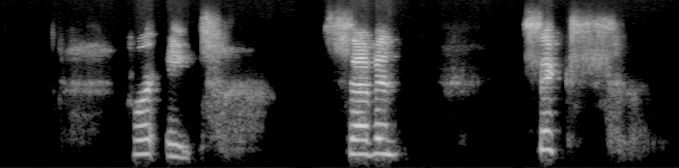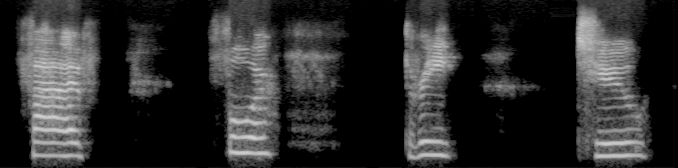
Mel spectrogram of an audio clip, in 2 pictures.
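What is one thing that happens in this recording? A woman gives instructions in short spoken phrases, heard through an online call.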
